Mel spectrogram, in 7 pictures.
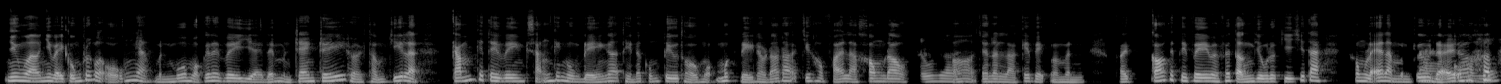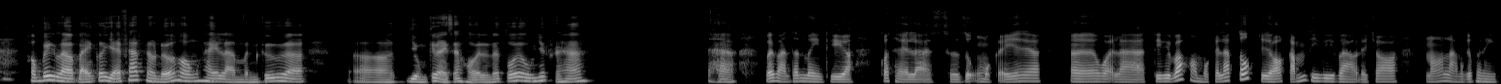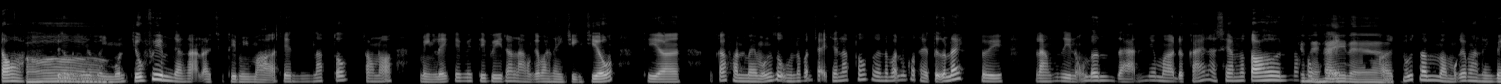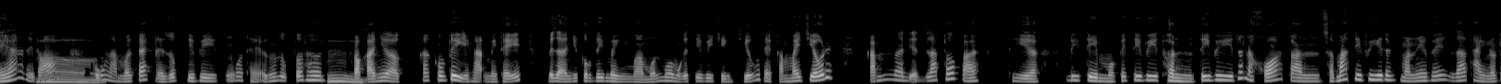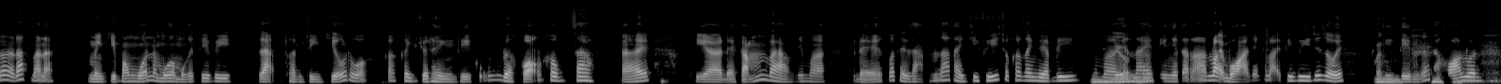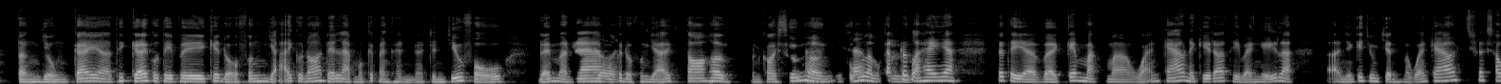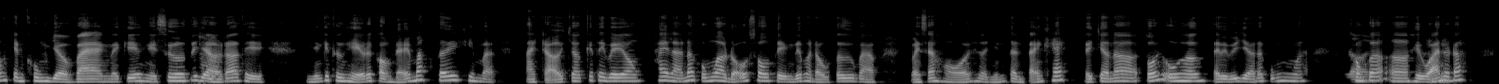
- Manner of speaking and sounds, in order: tapping; laughing while speaking: "đó?"; laughing while speaking: "À"; in English: "lếch"; "next" said as "lếch"; in English: "smart"; other background noise; laugh; "nền" said as "tền"; laugh
- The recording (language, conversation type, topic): Vietnamese, podcast, Bạn thấy mạng xã hội ảnh hưởng thế nào đến thói quen xem TV?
